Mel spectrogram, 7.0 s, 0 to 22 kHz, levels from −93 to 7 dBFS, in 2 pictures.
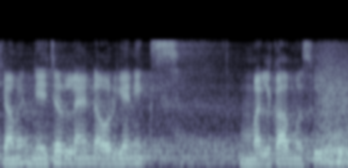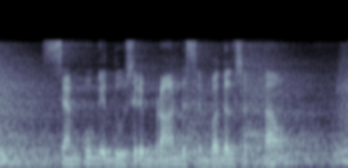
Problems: background sounds at intervals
